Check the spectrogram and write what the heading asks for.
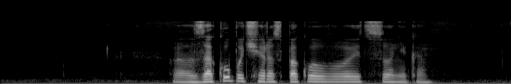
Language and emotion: Russian, neutral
